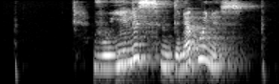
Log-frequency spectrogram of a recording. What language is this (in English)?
Kabyle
